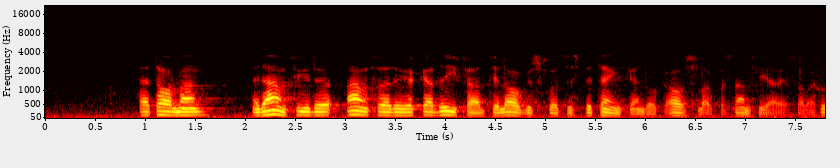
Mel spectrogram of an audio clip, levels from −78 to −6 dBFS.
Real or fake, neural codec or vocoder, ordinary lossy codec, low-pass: real; none; none; 3.6 kHz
